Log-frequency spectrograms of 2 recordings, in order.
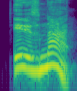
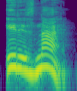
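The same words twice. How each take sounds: The two takes are said the same way.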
